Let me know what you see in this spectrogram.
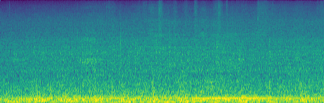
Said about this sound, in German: Der Sturm ist so stark, dass er den Wagen fast an der Straße weht.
